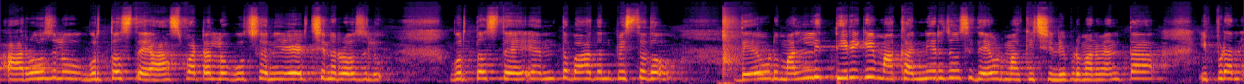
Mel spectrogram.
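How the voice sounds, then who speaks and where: A woman's voice: high voice, a bit bright. A woman preacher, giving a sermon that mixes personal testimony with emphatic, repeated declarations.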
